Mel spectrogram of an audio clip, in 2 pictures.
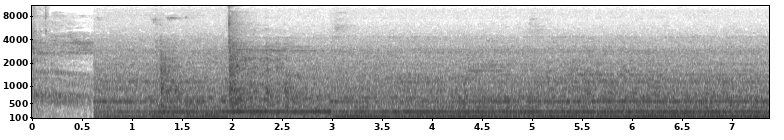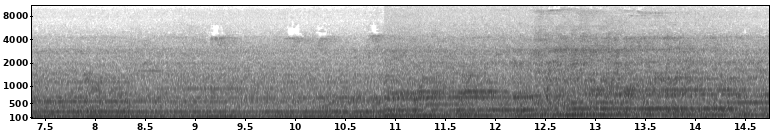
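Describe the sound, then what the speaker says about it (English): Farm tractor engine idling and running steadily close by, a loud constant droning hum with a shift in pitch near the end, no talking. "It's nice to have that tractor back"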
